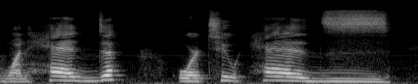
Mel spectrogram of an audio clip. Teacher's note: Another word, head, ends with a voiced D.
